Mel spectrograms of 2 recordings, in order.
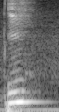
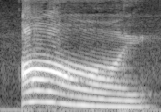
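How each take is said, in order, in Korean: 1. 짧고 끊기는 모음 소리예요, 'ih'처럼. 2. 길게 미끄러지는 모음 소리예요, 'eye'처럼. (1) "단모음일 때" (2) "장모음일 때는요, 길게"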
